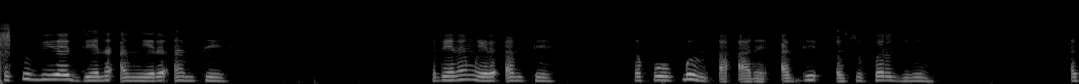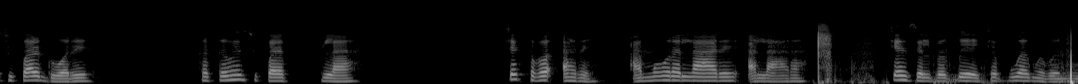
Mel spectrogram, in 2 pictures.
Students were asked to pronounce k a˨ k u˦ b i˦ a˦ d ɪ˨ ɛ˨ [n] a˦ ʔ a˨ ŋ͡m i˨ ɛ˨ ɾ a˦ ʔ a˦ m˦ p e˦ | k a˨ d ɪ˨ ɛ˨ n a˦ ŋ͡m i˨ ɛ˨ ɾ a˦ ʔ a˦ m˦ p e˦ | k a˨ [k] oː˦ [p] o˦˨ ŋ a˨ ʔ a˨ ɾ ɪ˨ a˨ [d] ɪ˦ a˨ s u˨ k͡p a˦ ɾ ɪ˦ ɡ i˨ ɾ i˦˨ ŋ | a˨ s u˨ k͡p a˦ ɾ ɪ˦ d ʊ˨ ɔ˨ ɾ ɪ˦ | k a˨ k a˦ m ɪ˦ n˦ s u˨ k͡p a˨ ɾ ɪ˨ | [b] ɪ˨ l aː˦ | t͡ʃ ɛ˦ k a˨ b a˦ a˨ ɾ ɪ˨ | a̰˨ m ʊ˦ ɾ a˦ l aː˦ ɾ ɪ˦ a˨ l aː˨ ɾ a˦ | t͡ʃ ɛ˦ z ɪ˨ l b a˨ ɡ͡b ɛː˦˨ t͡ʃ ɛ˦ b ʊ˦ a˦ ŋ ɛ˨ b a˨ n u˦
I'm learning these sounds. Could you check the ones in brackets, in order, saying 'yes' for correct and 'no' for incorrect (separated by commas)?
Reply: yes, no, no, yes, no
